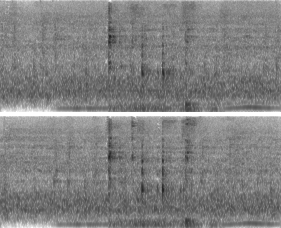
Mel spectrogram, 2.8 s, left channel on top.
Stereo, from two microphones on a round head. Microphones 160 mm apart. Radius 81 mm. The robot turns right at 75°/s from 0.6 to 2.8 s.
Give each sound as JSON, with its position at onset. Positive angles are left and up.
{"t": 1.1, "sound": "a rattle", "side_deg": 10, "distance_m": 2.5}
